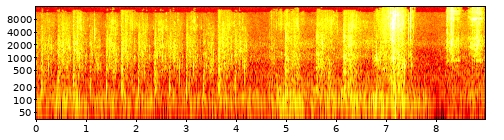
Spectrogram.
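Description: Footsteps crunch steadily on hard, dry ground.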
